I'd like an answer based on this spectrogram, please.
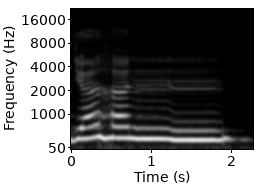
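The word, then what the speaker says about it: جَهَنَّم: Wa ma'wahu jahannam. Kemudian di sini ada hukum gunnah musyaddadah karena ada nun yang bertasydid. Maka cara bacanya didengungkan. Jadi bunyi n-nya tahan.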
